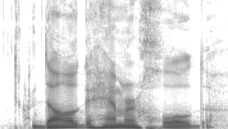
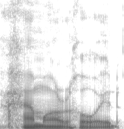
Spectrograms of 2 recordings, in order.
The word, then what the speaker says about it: Hammarskjöld: Dag Hammarskjöld. It's hard to pronounce.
